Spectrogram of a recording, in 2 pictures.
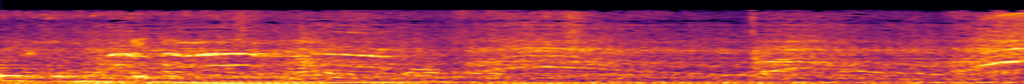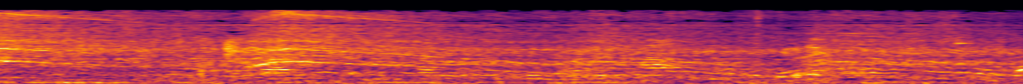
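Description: Background chatter over a low, steady engine hum, with a rooster crowing a couple of times about halfway through.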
